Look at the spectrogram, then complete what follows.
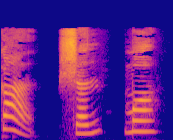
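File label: "gàn shénme", Mandarin Chinese; 干什么 : làm gì; Giáo trình Hán ngữ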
